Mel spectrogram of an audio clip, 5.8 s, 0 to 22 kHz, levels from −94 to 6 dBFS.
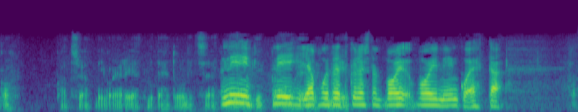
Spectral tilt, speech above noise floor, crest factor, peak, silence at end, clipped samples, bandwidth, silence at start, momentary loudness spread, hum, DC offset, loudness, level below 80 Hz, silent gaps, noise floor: -7.5 dB/octave; 35 dB; 16 dB; -2 dBFS; 0.75 s; under 0.1%; 7 kHz; 0.05 s; 20 LU; none; under 0.1%; -16 LUFS; -58 dBFS; none; -53 dBFS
